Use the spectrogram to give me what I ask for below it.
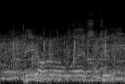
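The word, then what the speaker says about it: Prost: On one guard, it's Carson Pro, P-R-O-S-T, pronounced Pro.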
